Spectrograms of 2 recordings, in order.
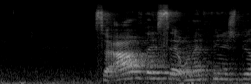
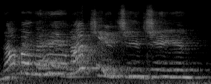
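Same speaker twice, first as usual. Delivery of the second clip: much higher, tiny piggy voice; little pig refusing the wolf in a much higher voice; 9 semitones higher, 3 dB louder than usual. Acted. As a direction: squeak it out like a defiant little pig. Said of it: "The little pig said".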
